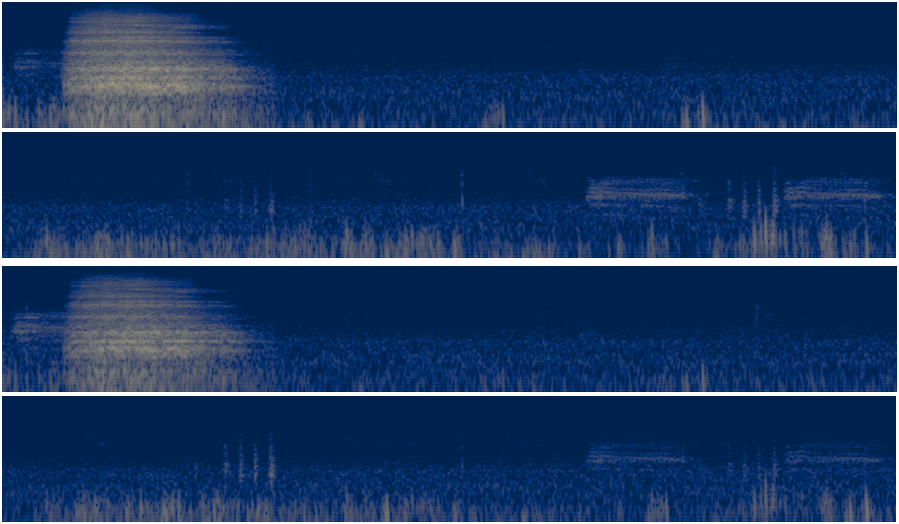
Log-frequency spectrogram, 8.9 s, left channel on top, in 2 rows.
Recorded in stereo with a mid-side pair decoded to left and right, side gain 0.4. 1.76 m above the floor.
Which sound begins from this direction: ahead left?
Breathing, at 0.3 s.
